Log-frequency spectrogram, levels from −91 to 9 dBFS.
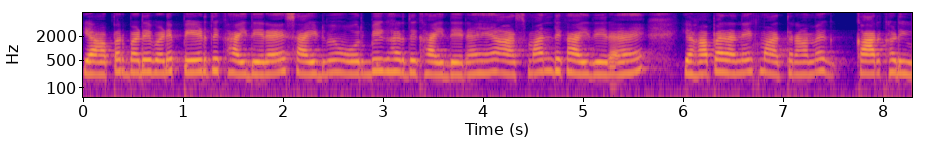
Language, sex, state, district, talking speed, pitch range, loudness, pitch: Hindi, female, Rajasthan, Churu, 225 wpm, 230-255 Hz, -19 LUFS, 240 Hz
